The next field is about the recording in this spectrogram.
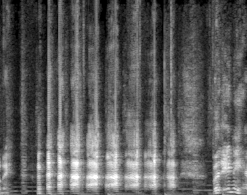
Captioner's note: laughs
